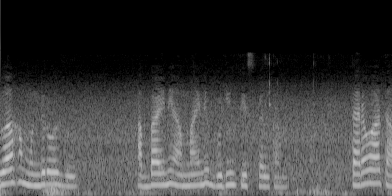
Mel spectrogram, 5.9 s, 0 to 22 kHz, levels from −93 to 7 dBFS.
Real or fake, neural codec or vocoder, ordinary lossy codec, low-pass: real; none; MP3, 32 kbps; 7.2 kHz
